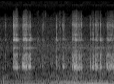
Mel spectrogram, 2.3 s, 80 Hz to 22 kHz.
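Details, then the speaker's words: 2005 Honda TRX450R cylinder head rebuild: short, gritty rasping strokes about every half second as a valve is lapped into its seat by hand, using lapping compound mixed with a little oil, aiming for a nice even seat line. "that's basically it's sand it's a it's at a Grit that's all it is to it"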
